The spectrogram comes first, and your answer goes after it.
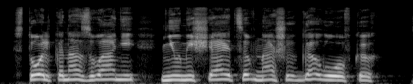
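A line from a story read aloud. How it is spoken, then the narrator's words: Squeaky goslings' chorus. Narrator (Russian): запищали гусята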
